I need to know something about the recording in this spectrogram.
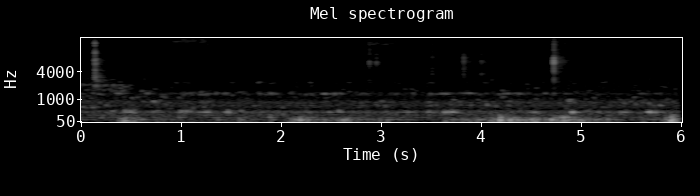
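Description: Near silence: faint room tone with about five short, sharp clicks scattered through it and soft low rumbles.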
